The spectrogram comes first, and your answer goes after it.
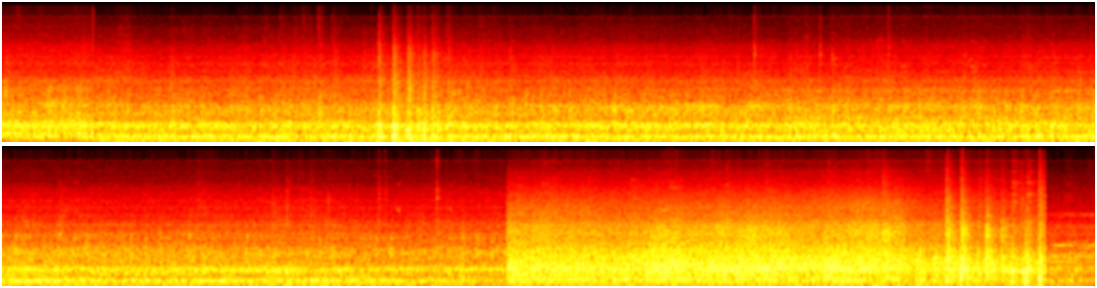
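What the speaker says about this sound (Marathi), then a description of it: "आज रेल्वेने प्रवास करत आहे." Dadar Sawantwadi Tutari Express running, a loud continuous rumble of wheels and carriages with rhythmic clatter, growing brighter and louder toward the end as if near an open door, no talking.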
